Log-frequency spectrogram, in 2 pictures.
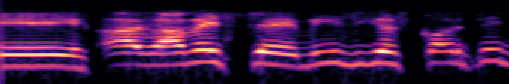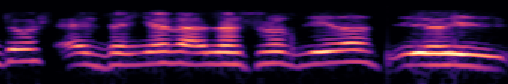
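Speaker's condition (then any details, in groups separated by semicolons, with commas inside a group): Cerebral palsy; no intellectual disability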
